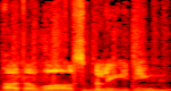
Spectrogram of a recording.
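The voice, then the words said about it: Spooky Haunted Mansion narrator voice. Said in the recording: “my Haunted Mansion impression”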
